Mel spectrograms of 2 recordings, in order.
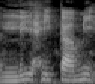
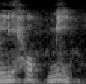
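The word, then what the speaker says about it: لِحِكَم: Ini nih bacanya lihikami bukan lihukmi. Nah, ini bukan lihukmin tu bukan lih. Hikmah jamaknya hikam.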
